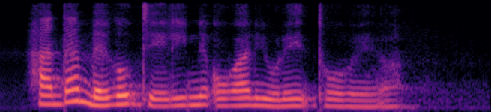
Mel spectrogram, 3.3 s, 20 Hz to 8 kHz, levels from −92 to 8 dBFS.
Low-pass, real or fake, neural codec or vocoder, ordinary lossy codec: 7.2 kHz; fake; codec, 16 kHz in and 24 kHz out, 0.9 kbps, LongCat-Audio-Codec, four codebook decoder; none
